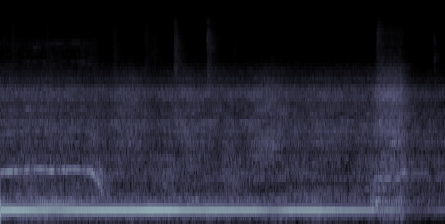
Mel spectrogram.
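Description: Distorted electric guitar holding one long sustained note. A higher overtone swells in and fades about a second in, and the note is cut off sharply just before the end.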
